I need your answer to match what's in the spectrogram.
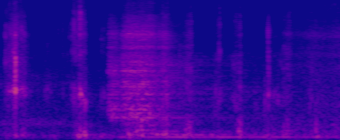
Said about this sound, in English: How about I take a bite of this radish on air? Ready? Okay.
